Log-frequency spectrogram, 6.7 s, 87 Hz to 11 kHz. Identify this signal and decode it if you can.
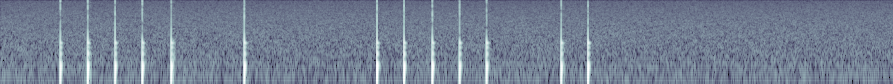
Tap code, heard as taps on a table, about 5 knocks a second. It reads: VW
